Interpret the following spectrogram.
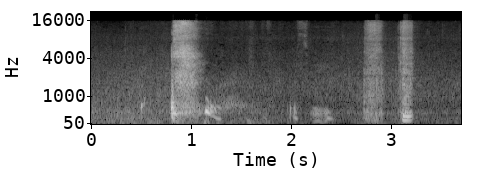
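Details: Adult in a tent in the rain, Australia: three sudden explosive sneezes, the last two close together, soft voice sounds between, steady rain in the background; sneeze.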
